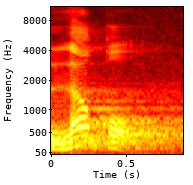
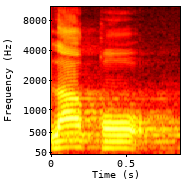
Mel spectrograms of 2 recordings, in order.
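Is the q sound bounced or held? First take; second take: bounced; held. First: The q sound is released with a jolt. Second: The q sound is held without a jolt. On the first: The speaker calls it right. "Laqo ada hentakan" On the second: The speaker calls it wrong. "Jangan laqo"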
